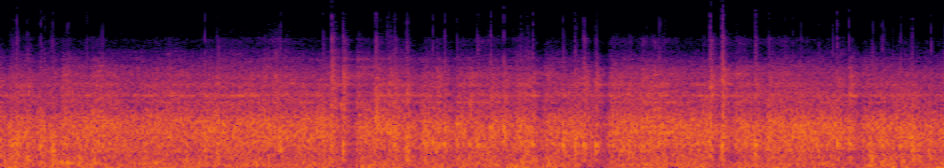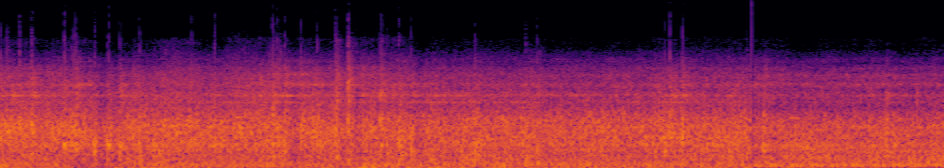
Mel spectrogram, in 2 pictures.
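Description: Wind rushes loudly past an open train door.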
